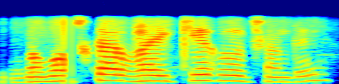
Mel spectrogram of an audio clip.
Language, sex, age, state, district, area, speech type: Odia, male, 45-60, Odisha, Nabarangpur, rural, conversation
